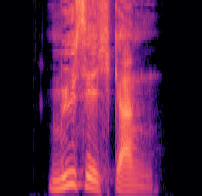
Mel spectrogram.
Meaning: idleness
- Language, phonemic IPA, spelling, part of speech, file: German, /ˈmyːsɪçˌɡaŋ/, Müßiggang, noun, De-Müßiggang.oga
